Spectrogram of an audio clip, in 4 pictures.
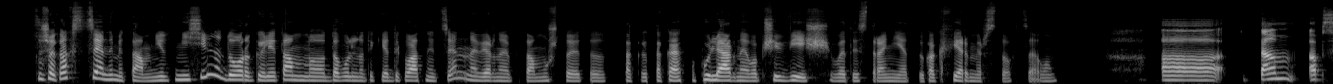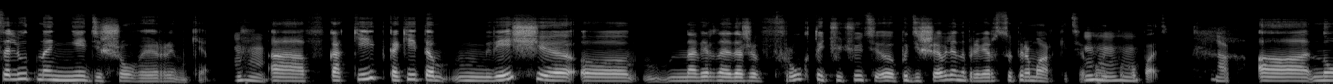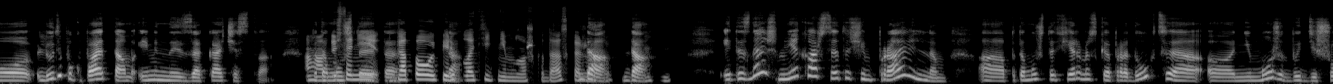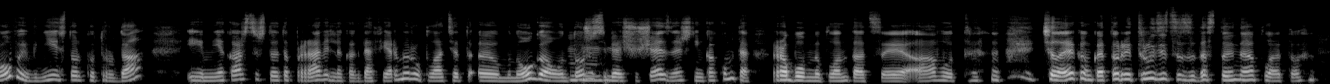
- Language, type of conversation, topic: Russian, podcast, Пользуетесь ли вы фермерскими рынками и что вы в них цените?
- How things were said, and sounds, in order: other background noise; tapping; chuckle; chuckle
